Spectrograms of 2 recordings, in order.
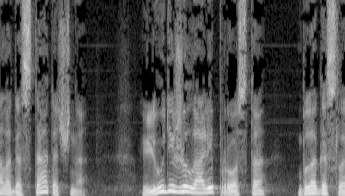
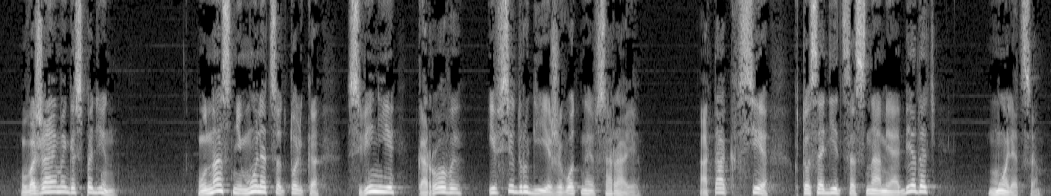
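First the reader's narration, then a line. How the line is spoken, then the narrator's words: Calm reply. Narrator (Russian): Крестьянин спокойно ответил ему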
